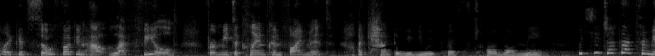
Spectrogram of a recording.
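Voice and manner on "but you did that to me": much higher, anguished accusation; hurt outburst. Real, not acted. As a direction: cry out the hurt. Accusing, voice shoots up.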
